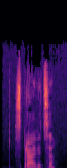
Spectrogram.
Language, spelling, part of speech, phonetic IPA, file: Russian, справиться, verb, [ˈspravʲɪt͡sə], Ru-справиться.ogg
- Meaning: 1. to cope (with), to deal (with), to handle, to manage, to overcome 2. to enquire/inquire (after, about), to ask (about), to look up, to consult 3. to reference, to compare, to check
